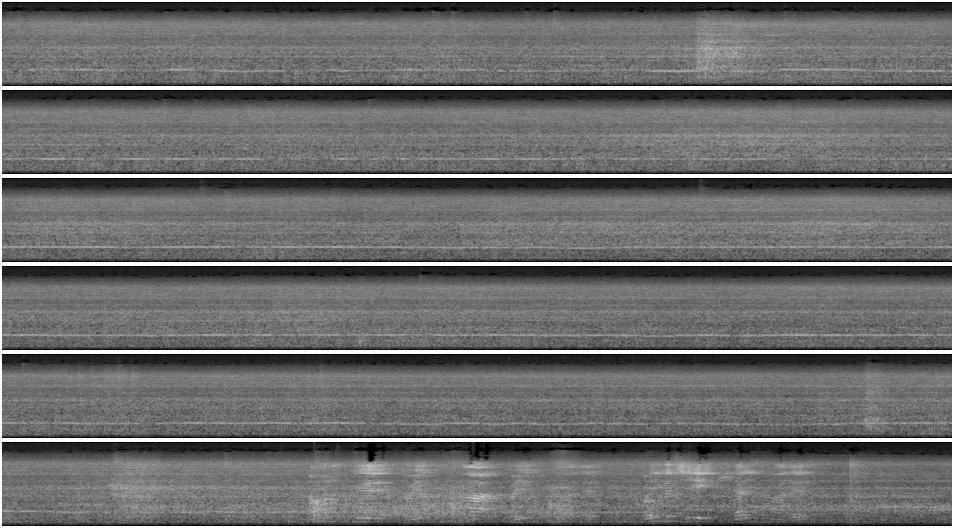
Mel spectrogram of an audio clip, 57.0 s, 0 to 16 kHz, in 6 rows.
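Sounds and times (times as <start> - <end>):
train motor whine: 0.0 - 57.0
train wheels rumbling: 0.0 - 57.0.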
